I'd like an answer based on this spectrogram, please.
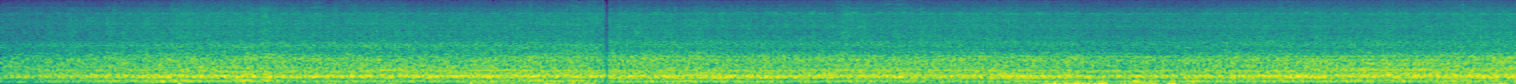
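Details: Honey bee swarm departing the hive: a dense, steady droning hum of many wings, low and continuous with slight wavering pitch, filling the whole stretch without pause.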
